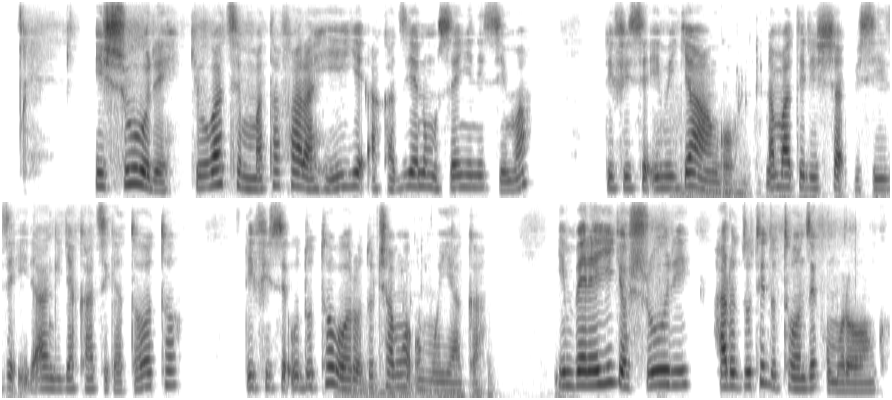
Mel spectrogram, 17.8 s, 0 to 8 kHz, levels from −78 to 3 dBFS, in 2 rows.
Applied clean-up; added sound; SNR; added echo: neural mask model RNNoise.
